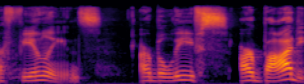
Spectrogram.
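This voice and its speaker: A woman talks at a moderate pace with a Midwestern US accent. The recording is very clean, with a silent background. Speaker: professor. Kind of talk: lecture.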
